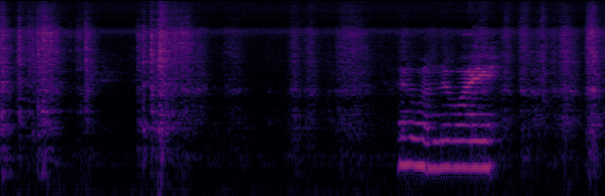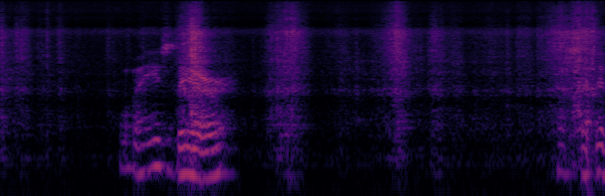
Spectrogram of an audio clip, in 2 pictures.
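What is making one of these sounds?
A small plastic tool pokes and scrapes in loose soil.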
